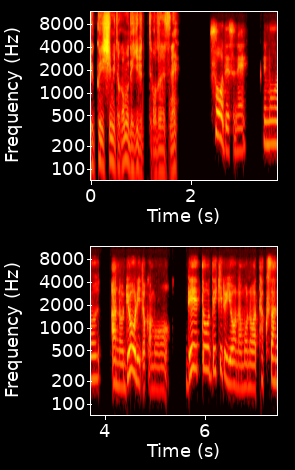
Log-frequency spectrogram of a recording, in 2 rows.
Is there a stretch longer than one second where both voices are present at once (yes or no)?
no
